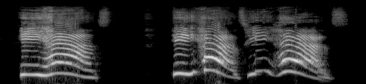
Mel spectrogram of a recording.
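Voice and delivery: very high, squeaky little squirrel voice. Narrator voicing a young squirrel at the table who loses its head, squeaking. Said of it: "it squeaked".

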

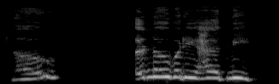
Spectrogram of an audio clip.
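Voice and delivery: breathless, out-of-breath voice. A man who ran to the soba seller answers whether anyone hurt him: panting. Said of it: "panted the other".

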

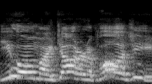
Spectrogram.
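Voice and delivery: whiny, very high, loud voice. Acting out an imagined scene, all whiny: whiny Anakin Skywalker impression. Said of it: "all whiny and shit".

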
